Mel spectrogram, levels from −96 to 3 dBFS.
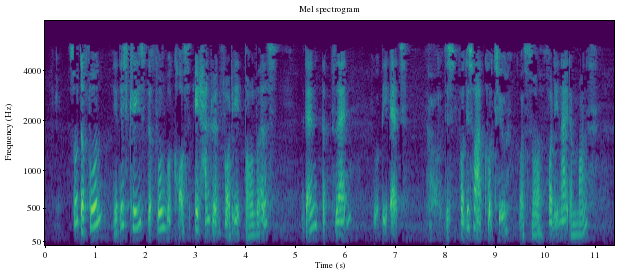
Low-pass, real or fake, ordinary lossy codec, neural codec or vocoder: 7.2 kHz; fake; MP3, 24 kbps; autoencoder, 22.05 kHz, a latent of 192 numbers a frame, VITS, trained on one speaker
